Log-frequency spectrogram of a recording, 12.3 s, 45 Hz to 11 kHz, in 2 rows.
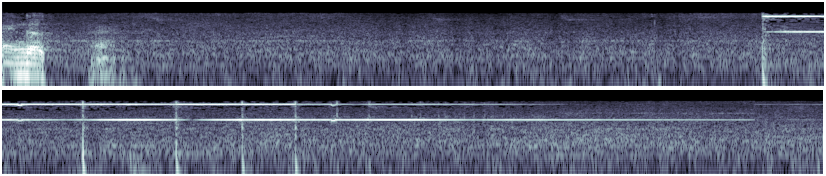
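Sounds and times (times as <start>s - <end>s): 
speech: 0.1s - 1.0s
Buddhist temple bell ringing: 5.7s - 12.3s
sharp metallic strikes on a khánh chime during a Buddhist prostration ritual: 5.7s - 12.3s.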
